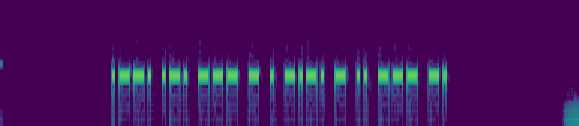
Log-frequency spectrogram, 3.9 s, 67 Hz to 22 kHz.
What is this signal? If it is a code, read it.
Morse code, heard as a keyed tone, about 52 wpm, 700 Hz. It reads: PROTECTION
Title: Sentences from Top 1600 Words - New Word Drill Alt - 50wpm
